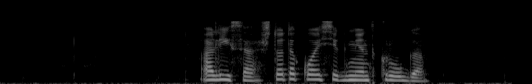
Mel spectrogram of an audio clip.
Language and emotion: Russian, neutral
